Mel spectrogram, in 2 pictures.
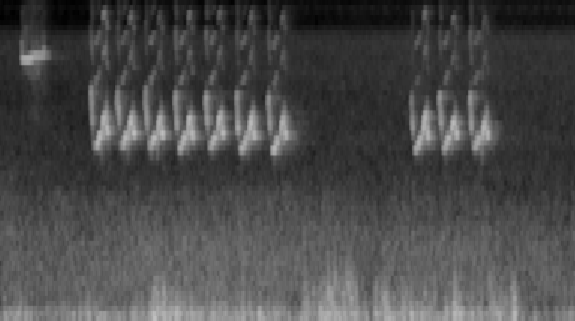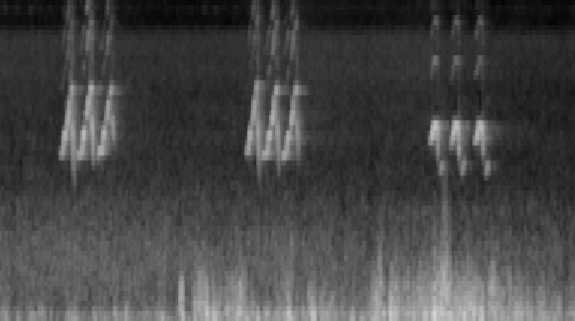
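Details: Summer backyard birds chirp in quick rattling bursts of five or six notes, then shorter groups of two or three spaced a few seconds apart, over soft outdoor background noise.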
